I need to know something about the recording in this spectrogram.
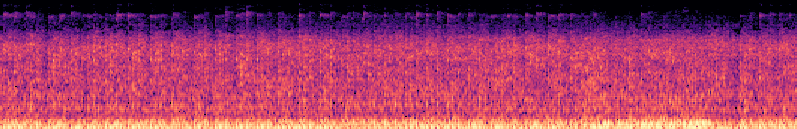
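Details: Harley Electra Glide owned almost five years, after new spark plugs, a cleaned air filter and fresh oil, not yet warmed up: even, loping V-twin idle with steady beat, no misses or rattles, running better; normal idle.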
